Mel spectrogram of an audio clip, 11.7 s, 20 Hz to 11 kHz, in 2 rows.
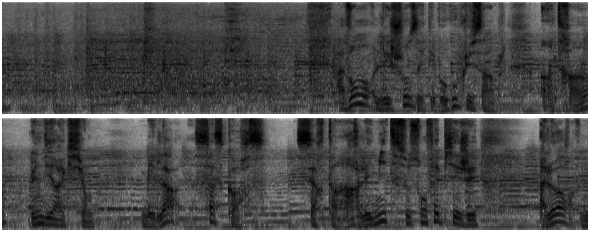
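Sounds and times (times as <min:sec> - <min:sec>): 
New York subway train rumbling along the rails: 0:00.0 - 0:06.2
speech: 0:03.4 - 0:11.7.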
